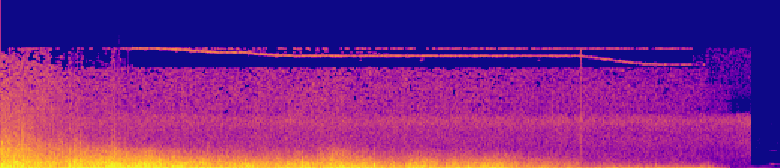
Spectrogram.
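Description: Thunder sound effect: one long, loud peal of thunder that slowly dies away over several seconds and cuts off suddenly near the end.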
